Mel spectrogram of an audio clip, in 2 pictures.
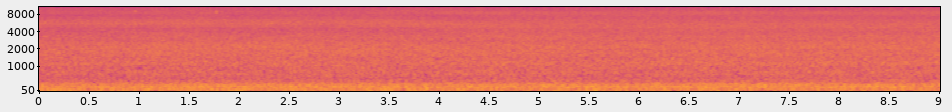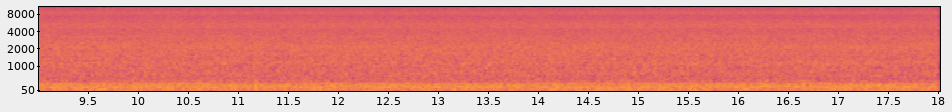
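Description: Running Eagle Falls' waterfall rushing steadily: a constant, even wash of falling water with no breaks.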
